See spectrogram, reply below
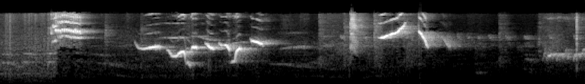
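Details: White-rumped shama in afternoon song: a harsh high buzz, then a tumbling run of looping whistled notes, followed by sharp rising chips and a short flat whistle.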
